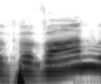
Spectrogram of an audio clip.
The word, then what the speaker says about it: pavane: Put it in English, and it's chaconne, and it's spelled C-H-A-C-O-N-N-Y. – Right. – So pavane is spelled in English P-A-V-A-N, and it's pronounced pavan. Pavan.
